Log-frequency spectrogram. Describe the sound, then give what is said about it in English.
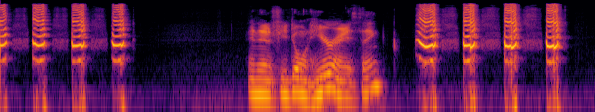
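Turkey yelps played by a man on a pot call, fairly loud to locate a tom turkey, in two loud, evenly spaced runs of four raspy, high notes, with the man briefly speaking between the sequences. “And this is a pot call.”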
